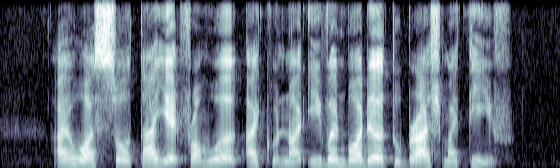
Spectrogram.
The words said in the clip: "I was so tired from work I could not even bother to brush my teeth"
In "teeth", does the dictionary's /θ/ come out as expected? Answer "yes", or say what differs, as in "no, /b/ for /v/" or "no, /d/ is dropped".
no, /f/ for /θ/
